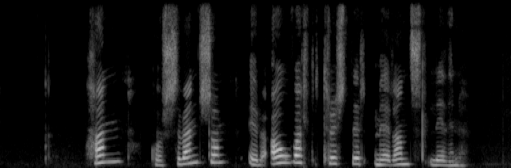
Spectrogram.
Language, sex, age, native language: Icelandic, female, 30-39, Icelandic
